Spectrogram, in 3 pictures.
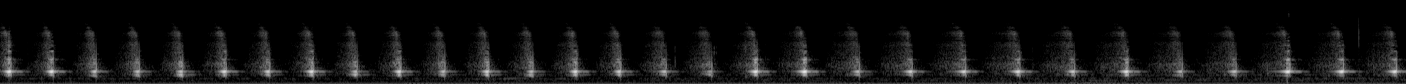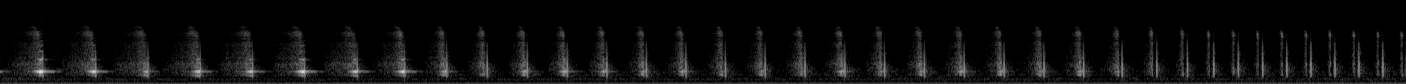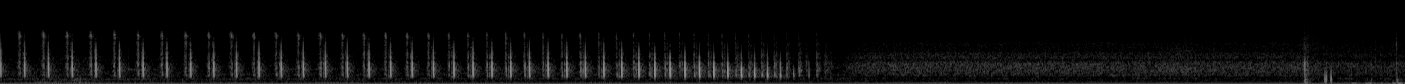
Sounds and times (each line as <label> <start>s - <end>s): Shortwave radio static 0.0s - 25.3s
Shortwave radio static 36.2s - 41.5s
